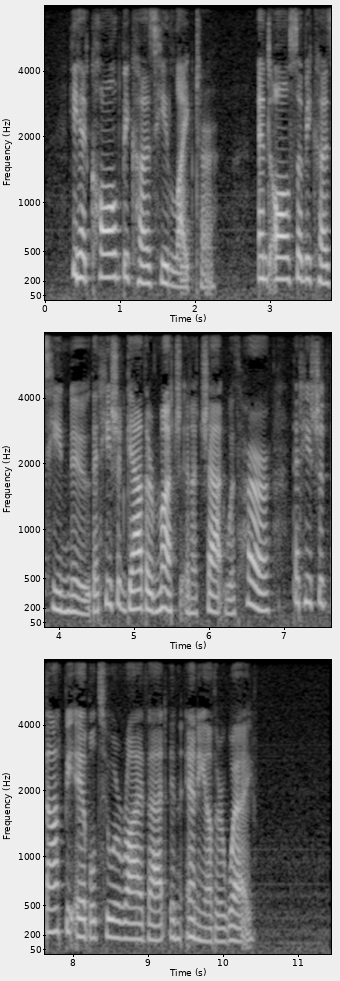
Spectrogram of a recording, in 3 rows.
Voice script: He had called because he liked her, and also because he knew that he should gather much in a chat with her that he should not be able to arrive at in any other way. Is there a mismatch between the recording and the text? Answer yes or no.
no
